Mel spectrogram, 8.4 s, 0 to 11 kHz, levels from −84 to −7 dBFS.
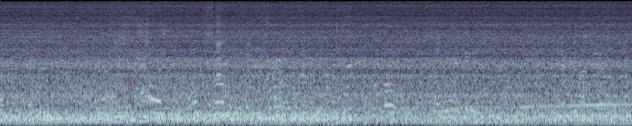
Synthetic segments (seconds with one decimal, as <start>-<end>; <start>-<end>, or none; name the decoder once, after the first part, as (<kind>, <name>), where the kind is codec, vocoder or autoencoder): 1.4-2.0 (codec, SNAC)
